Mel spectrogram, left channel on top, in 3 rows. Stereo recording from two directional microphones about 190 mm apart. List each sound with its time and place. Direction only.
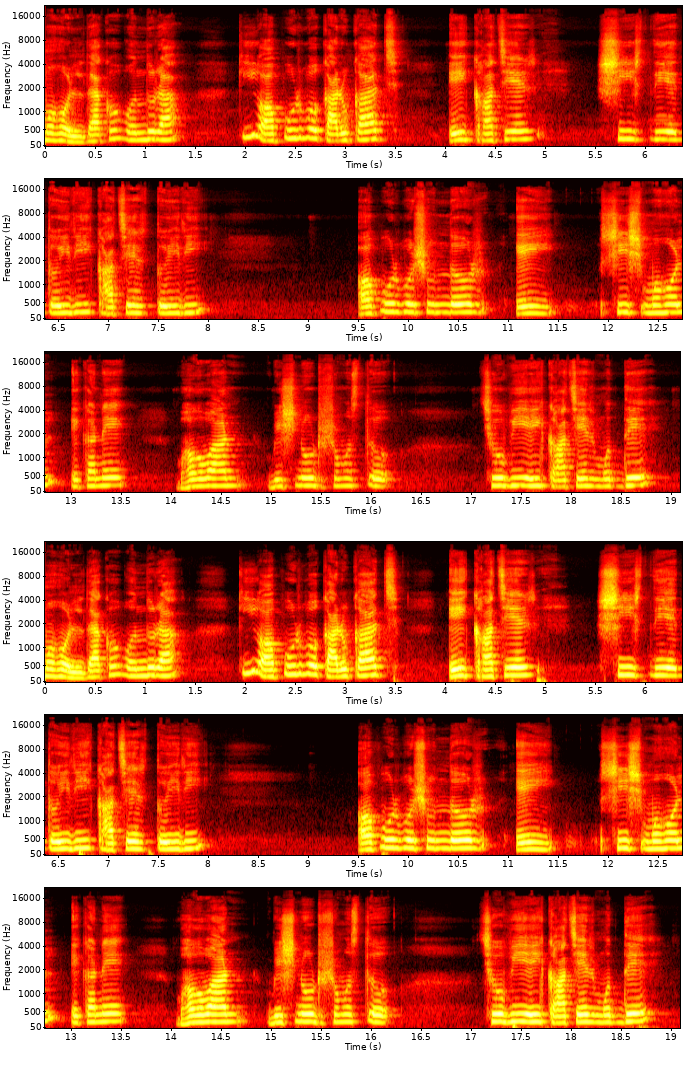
0.0 s speech: 20° right (ahead or behind)
9.5 s speech: 25° right (ahead or behind)
14.1 s speech: 35° right (ahead or behind)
